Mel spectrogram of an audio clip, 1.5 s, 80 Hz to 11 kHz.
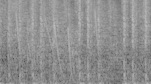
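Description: Rapid bursts of gunfire from a Mass Effect 3 firefight ring out in dense, continuous volleys over about a second and a half, loud and close with no talking.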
